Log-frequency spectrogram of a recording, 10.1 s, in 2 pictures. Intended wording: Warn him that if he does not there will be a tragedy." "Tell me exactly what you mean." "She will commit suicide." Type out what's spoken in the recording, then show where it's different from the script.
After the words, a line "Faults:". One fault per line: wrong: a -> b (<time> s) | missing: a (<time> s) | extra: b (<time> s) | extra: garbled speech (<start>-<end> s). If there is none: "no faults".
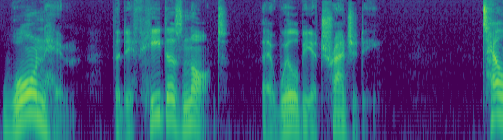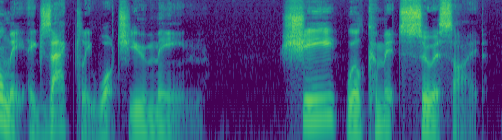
Warn him that if he does not there will be a tragedy." "Tell me exactly what you mean." "She will commit suicide."
Faults:
no faults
